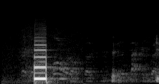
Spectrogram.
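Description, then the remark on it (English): A single loud electronic beep from a fitness bleep test, short and sharp, followed by faint voices talking in the background. “Okay, it is in fact the bleep test, and I think across universally it is a dreaded sound.”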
